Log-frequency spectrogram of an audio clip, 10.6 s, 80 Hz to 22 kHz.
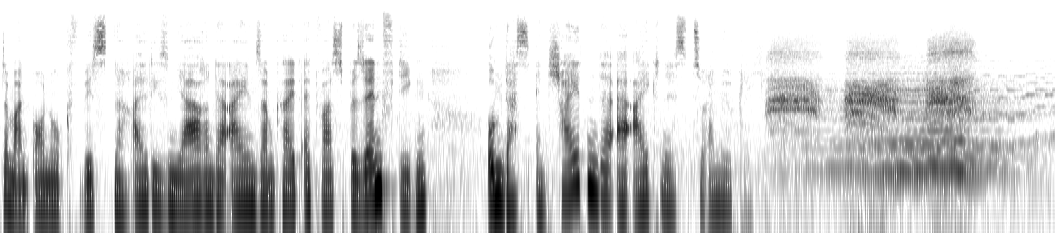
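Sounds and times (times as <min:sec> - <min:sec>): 
speech: 0:00.0 - 0:08.2
young raven cawing: 0:07.6 - 0:10.4.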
